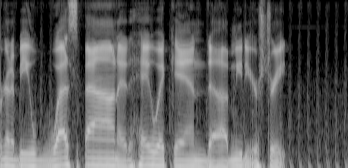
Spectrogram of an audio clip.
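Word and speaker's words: Hawick: Haywick Avenue, we're going to be westbound at Haywick and Meteor Street. going to say Haywick because that's the correct way to say it.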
